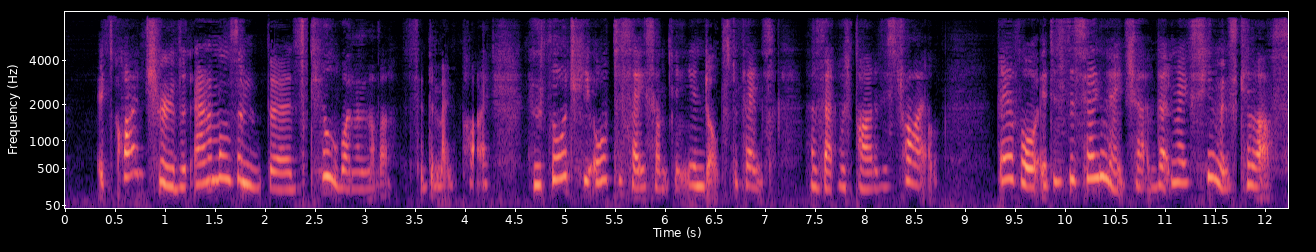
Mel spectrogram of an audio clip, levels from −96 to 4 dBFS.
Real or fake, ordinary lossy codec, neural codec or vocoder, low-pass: fake; AAC, 32 kbps; codec, 44.1 kHz, 2.6 kbps, SNAC; 7.2 kHz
